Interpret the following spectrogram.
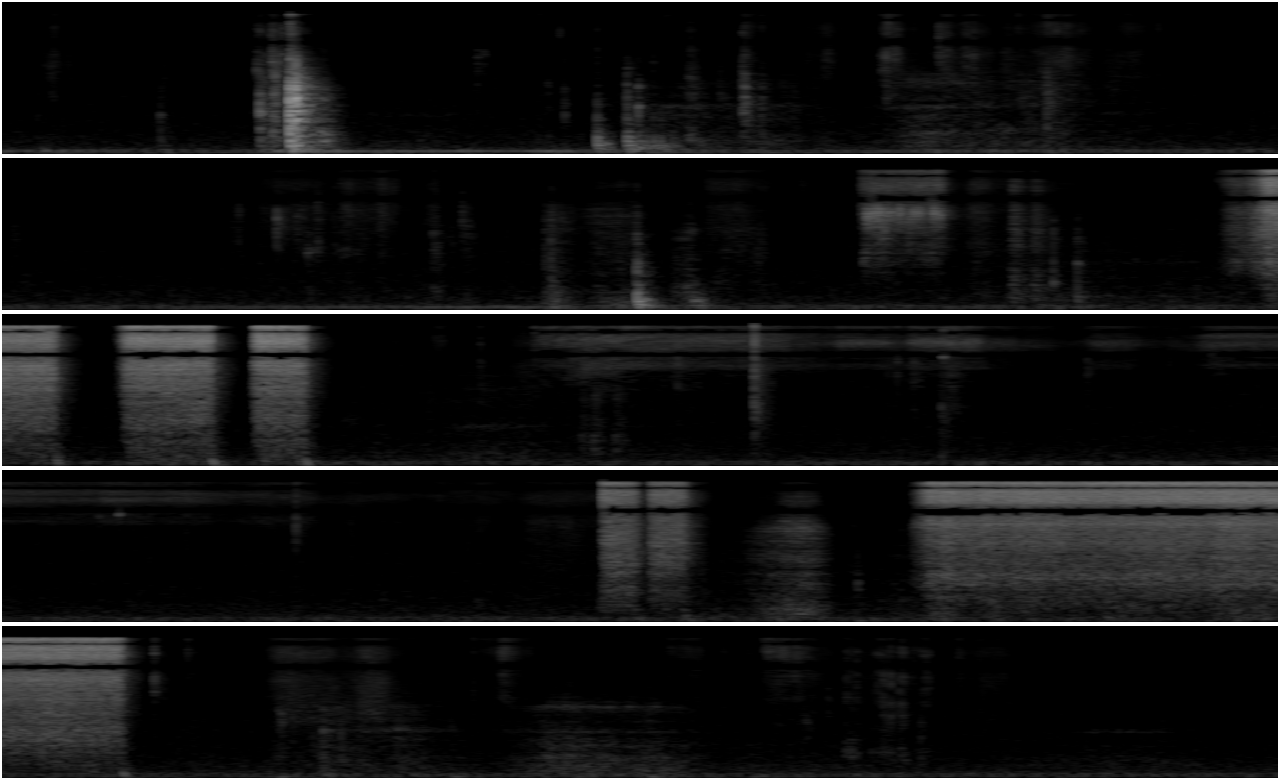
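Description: A sharp knock about a second and a half in, then an airbrush hissing in several short bursts and one longer, steady burst of about two seconds near the end.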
